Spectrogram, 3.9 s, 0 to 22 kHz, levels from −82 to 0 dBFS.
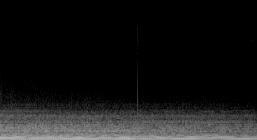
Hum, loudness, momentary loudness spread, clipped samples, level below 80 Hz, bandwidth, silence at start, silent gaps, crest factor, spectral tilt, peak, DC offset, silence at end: none; -30 LUFS; 5 LU; under 0.1%; -52 dBFS; 7.2 kHz; 0 s; none; 14 dB; -8 dB/octave; -16 dBFS; under 0.1%; 0 s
